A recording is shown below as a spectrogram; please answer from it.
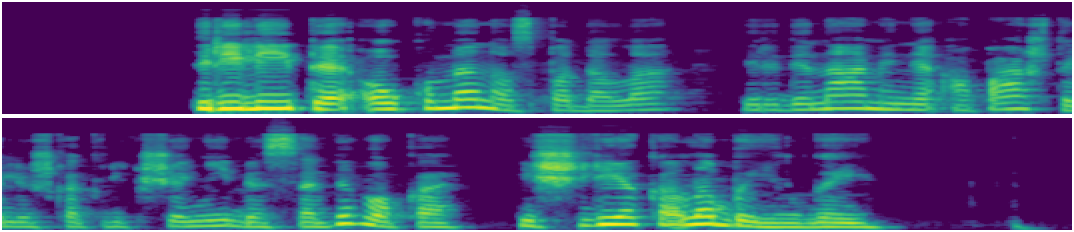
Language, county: Lithuanian, Vilnius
